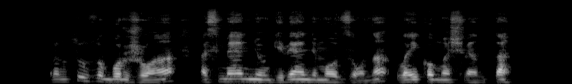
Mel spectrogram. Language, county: Lithuanian, Utena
